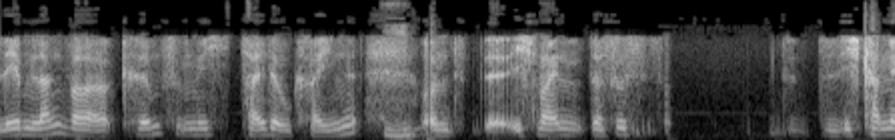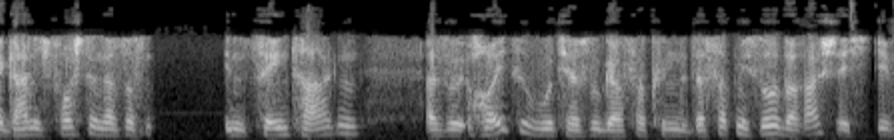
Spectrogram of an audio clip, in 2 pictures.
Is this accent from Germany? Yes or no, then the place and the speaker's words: yes; Germany; Ich bin Deutscher, auch hier geboren, aber meine beiden Eltern kommen aus der Ukraine, aus der Krim.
